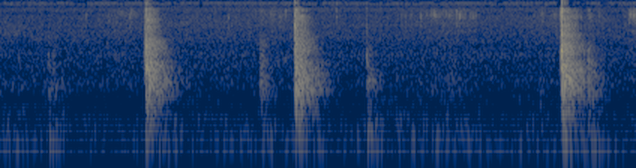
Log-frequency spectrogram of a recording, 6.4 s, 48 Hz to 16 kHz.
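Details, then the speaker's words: Patio sunroom of riveted steel panels around 3:50 pm in direct sun: sharp, irregular pops a few seconds apart in a quiet room as the rivets expand and contract; it happens only when sun is directly on it. "solar said it doesn't happen all the time, just when the sun's on it directly."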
